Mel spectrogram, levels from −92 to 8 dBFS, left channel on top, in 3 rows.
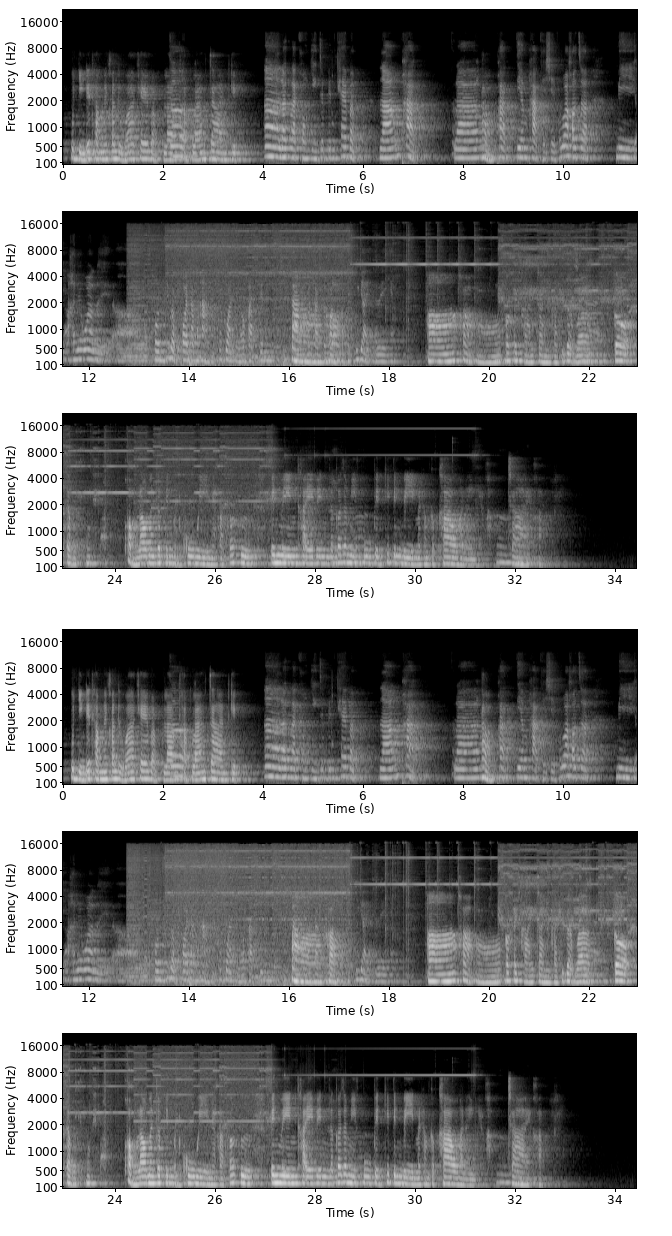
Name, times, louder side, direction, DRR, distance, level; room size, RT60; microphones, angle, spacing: voice 1, 0.2-3.5 8.4-8.6 16.1-17.0 18.8-22.1 22.5-23.9 24.2-31.5 31.9-32.6, right 3 dB, 40° right, 10 dB, 0.5 m, -20 dB
voice 2, 2.1-2.5 4.0-5.9 6.3-7.1 7.8-10.5 11.1-14.4 14.7-18.1 20.1-20.7 21.8-22.4 28.3-29.2 31.6-32.3, left 2 dB, 20° left, 5 dB, 0.6 m, -26 dB
sound 1, 12.7-31.2, right 3 dB, 80° right, 0.8 m, -33 dB
8.3 x 6.6 x 4.5 m, 1.4 s
head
